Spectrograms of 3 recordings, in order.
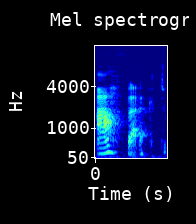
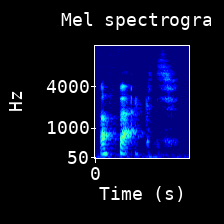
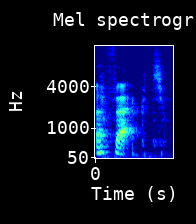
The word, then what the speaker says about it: affect: we don't pronounce it affect we pronounce it effect um so the stress is on the second part of this word so this vowel sound is diminished so it's not an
